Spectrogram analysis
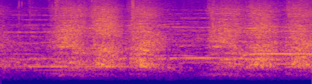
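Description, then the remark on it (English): A rowdy crowd at an Iowa caucus night victory party in a hall for Bernie Sanders cheers and shouts continuously, a dense wash of many voices that swells and dips in loudness without a break, with no single speaker standing out. “Things were getting rowdy.”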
